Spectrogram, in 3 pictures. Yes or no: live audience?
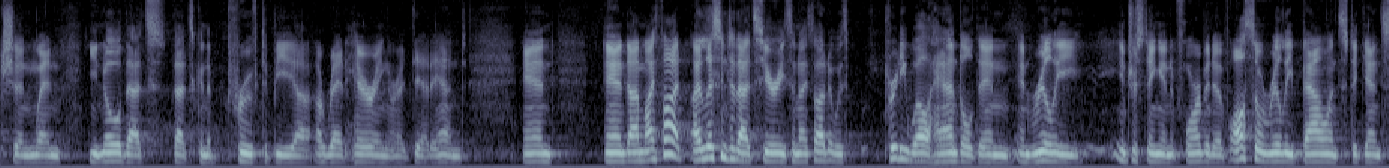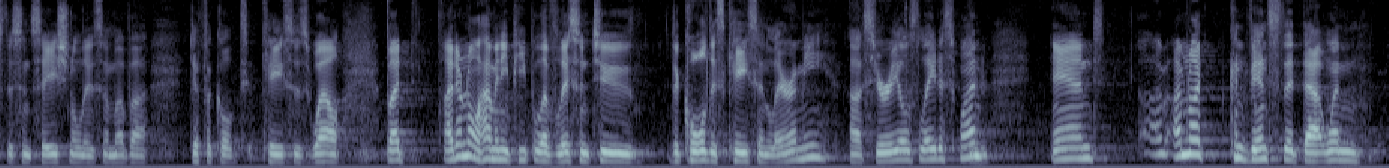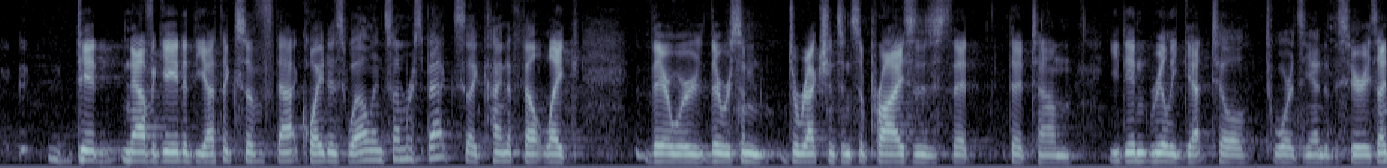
yes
